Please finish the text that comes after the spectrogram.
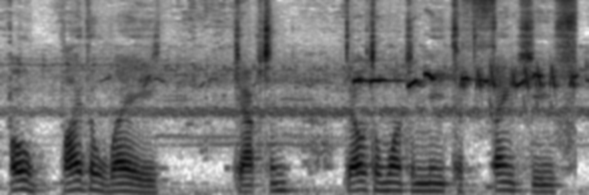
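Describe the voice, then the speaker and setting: A deferential rabbit helmsman acted by a man speaks in a mid-pitched voice over clear background music. His delivery is obedient and military, in audio drama style. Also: fairly even intonation, measured pace, natural voice, low-quality recording. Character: obedient male rabbit helm officer. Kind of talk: space opera audio drama acting.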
